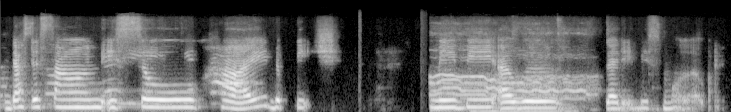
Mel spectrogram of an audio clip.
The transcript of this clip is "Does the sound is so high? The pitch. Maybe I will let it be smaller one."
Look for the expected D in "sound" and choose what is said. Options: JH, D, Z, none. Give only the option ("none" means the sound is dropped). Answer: D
